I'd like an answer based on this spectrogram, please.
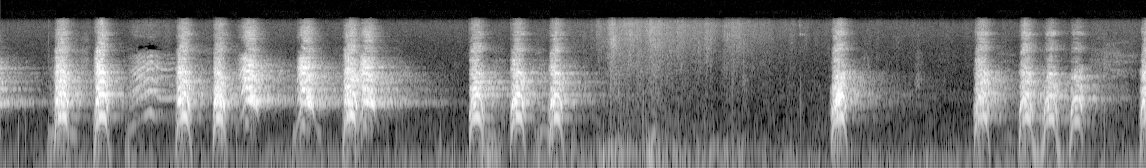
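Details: Jagdterrier working wild boar in an enclosure during training gives bursts of fast, excited barking, several volleys of harsh barks separated by short lulls with rustling.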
